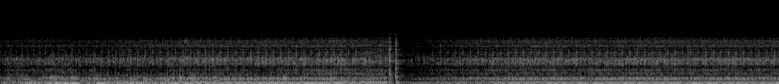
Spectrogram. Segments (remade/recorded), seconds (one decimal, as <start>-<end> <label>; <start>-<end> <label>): 0.0-3.6 recorded; 3.6-4.3 remade; 4.3-7.8 recorded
